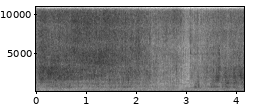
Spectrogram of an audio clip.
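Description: An SUV's engine working under heavy load as it pulls through deep mud: a steady low drone with a loud rushing noise over it, starting suddenly.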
